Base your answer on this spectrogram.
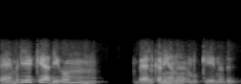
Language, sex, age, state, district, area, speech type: Malayalam, male, 18-30, Kerala, Kannur, rural, conversation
